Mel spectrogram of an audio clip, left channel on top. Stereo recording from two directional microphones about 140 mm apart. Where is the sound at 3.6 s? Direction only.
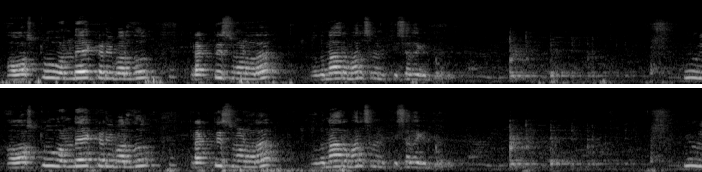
15° left (ahead or behind).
